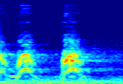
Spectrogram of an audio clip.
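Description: An old herding dog barks twice in the woods, two loud, sharp barks about half a second apart, with no other sounds.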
